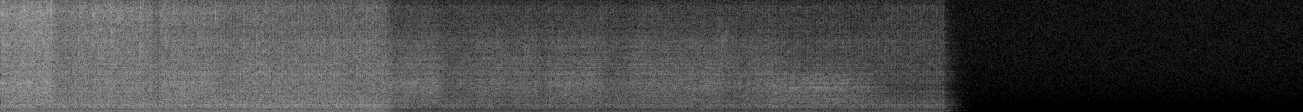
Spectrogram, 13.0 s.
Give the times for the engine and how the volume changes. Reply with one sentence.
You can hear the engine from 0.0 to 9.5 s, getting quieter.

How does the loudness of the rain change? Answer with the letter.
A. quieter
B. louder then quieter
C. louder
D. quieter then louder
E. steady
A.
